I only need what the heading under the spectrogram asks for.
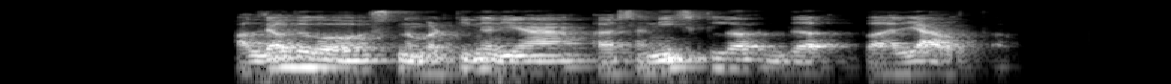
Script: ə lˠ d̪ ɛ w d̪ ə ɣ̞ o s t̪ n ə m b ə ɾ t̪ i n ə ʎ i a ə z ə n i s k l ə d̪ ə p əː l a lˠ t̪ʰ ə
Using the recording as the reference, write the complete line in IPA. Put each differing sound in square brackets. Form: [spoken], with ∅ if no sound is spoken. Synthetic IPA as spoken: ə lˠ d̪ ɛ w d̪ ə ɣ̞ o s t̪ n ə m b ə ɾ t̪ i n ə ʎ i a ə [s] ə n i s k l ə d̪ ə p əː [ʎ] a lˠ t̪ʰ ə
